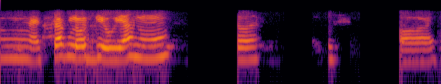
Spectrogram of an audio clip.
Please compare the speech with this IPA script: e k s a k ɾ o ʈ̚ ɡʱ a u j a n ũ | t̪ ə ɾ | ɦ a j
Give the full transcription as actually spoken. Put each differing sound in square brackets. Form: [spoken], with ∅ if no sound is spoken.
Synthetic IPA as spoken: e k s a k [l] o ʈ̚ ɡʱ [e] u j a n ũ | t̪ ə ɾ | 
